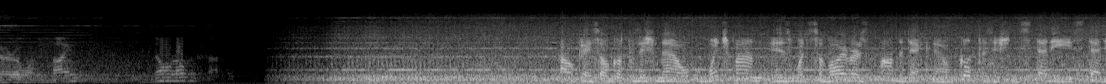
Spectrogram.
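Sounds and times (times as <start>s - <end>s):
speech: 1.6s - 2.1s, 5.8s - 11.0s
Air Corps rescue helicopter lifting off: 2.7s - 11.0s.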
